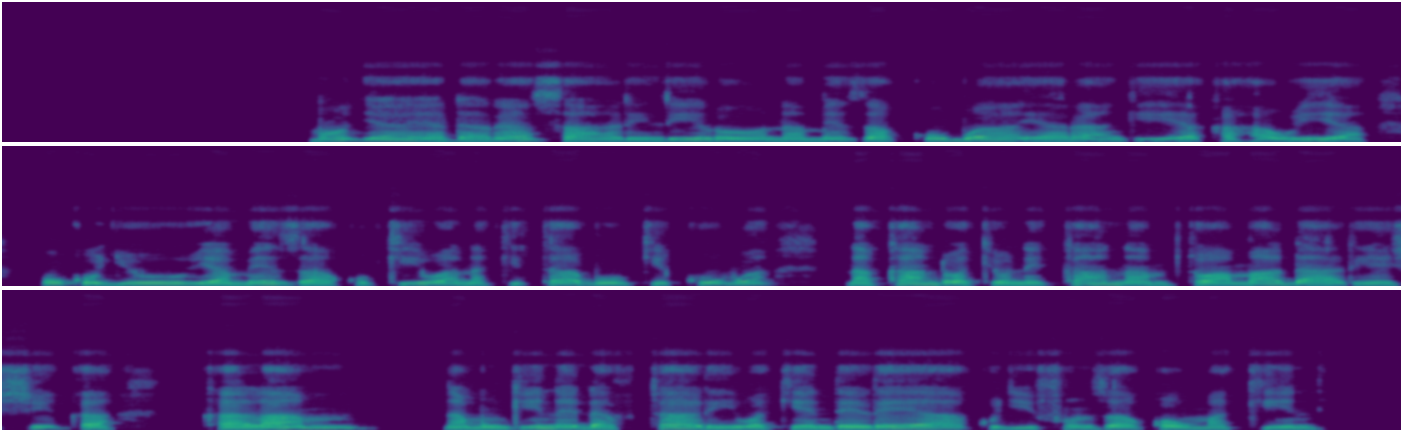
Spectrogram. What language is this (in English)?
Swahili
